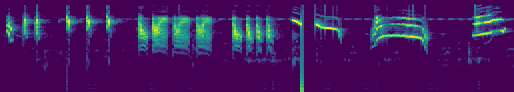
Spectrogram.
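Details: Long-tailed shrike in lure song, in high breeding condition: quick high chips give way to harsh buzzy rattles, a sharp click, then long arched harmonic squeals and a rising whistle.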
